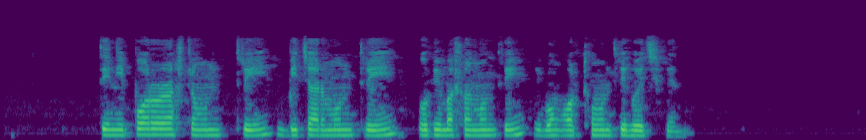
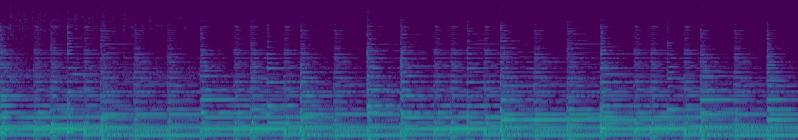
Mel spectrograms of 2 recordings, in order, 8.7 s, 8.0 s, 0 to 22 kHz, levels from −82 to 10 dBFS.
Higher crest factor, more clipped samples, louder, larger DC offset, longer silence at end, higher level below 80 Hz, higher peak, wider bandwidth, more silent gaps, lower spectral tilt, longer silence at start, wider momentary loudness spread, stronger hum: about the same, 18 dB vs 16 dB; neither; first, -20 LUFS vs -35 LUFS; neither; first, 1.8 s vs 0 s; second, -62 dBFS vs -52 dBFS; first, -4 dBFS vs -20 dBFS; second, 7.4 kHz vs 18 kHz; neither; about the same, -6.5 dB/octave vs -6.5 dB/octave; first, 1 s vs 0 s; first, 6 LU vs 3 LU; neither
